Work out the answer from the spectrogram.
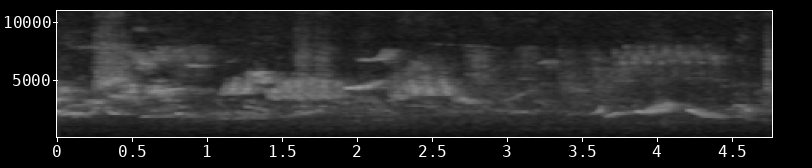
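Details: Birdsong from the Midlands of Ireland: a dense, distant chorus of many small birds, with overlapping high warbles, chirps and short rising whistles running continuously over low environmental hiss.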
